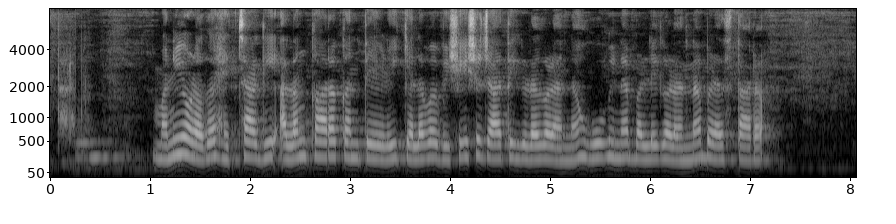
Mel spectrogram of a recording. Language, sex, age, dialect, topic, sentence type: Kannada, female, 18-24, Dharwad Kannada, agriculture, statement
